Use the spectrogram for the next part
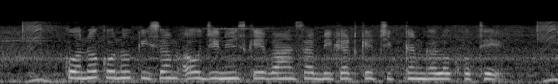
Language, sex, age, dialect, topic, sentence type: Chhattisgarhi, female, 18-24, Western/Budati/Khatahi, agriculture, statement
